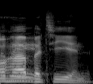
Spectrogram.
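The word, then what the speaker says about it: Mohabbatein: That's actually Mahabbatein. – Yeah. They pronounce every single vowel in there. Yeah.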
